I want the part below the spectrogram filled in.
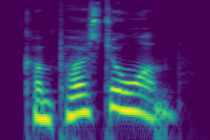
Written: kompostorm

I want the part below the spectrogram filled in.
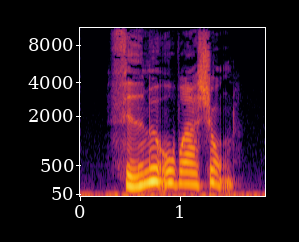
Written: fedmeoperation

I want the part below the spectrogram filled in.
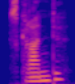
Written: skrante

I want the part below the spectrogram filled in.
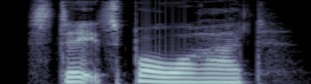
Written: statsborgerret

